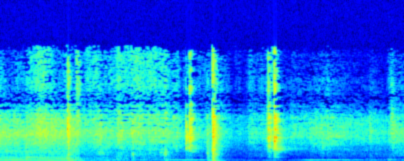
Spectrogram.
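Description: Automatic rebar stirrup-bending machine humming steadily, stopping about a second in. A few sharp knocks follow, the loudest about three seconds in.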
